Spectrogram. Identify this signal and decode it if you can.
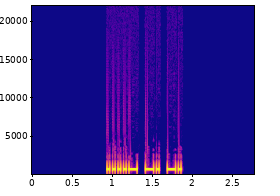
Morse code, heard as a keyed tone, about 34 wpm, 700 Hz. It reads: 4NN
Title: All Cut Numbers - 3-Digit 35wpm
